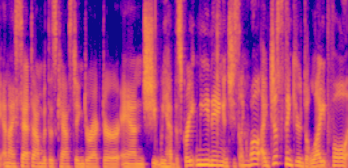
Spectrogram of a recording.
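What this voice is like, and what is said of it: Nasal Michigan Midwestern accent. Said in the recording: “you can hear my accent now... it goes up into the nose, the Michigan nose a little bit... this whole Midwest thing”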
